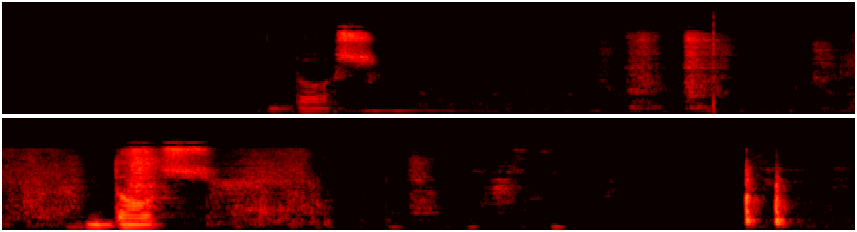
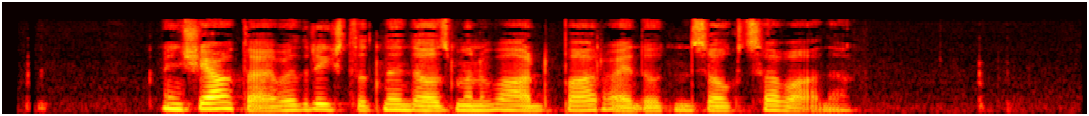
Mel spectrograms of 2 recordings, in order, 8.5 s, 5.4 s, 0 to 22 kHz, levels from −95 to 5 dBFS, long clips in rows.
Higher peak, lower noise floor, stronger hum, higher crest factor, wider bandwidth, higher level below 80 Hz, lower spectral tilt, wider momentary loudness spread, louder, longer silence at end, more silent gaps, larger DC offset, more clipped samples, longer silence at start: second, -26 dBFS vs -6 dBFS; first, -89 dBFS vs -68 dBFS; neither; first, 26 dB vs 20 dB; about the same, 10.5 kHz vs 11.5 kHz; second, under -90 dBFS vs -66 dBFS; second, -2 dB/octave vs -4 dB/octave; first, 24 LU vs 8 LU; second, -46 LUFS vs -24 LUFS; second, 0.35 s vs 1.2 s; first, 7.14-7.26 s, 7.46-7.97 s vs none; neither; neither; first, 1.5 s vs 0.2 s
